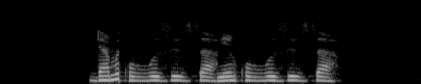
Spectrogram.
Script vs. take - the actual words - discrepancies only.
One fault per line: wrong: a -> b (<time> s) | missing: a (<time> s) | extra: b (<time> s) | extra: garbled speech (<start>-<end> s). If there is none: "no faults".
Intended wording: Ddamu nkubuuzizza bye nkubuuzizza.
no faults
